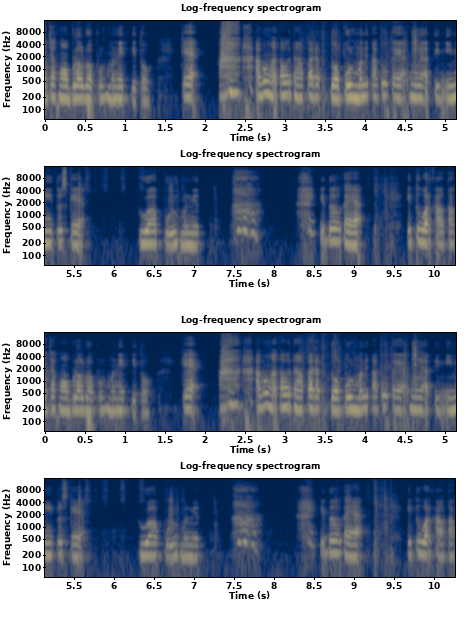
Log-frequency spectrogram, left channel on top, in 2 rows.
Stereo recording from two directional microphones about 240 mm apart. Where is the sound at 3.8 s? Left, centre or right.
Left.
